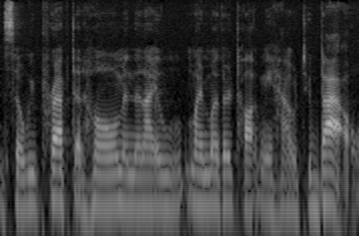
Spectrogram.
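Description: A woman with an American accent speaks in a very deep, low voice with monotone, flat intonation. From New Jersey. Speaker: theater actor. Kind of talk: panel interview, casual.

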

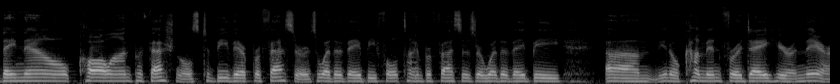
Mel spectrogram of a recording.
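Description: Very deep and low, a woman's dark, mellow voice runs on with hardly any pauses over a very clean recording and a silent background. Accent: American. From upstate New York (Bath). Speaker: theater general manager. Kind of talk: interview.

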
